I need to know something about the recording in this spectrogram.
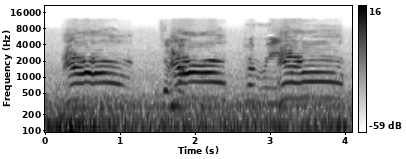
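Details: Brutus the Beefcake, a pet cat travelling to the vet and distressed, giving three drawn-out harmonic meows that bend downward, over a steady low rumble of the moving car.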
